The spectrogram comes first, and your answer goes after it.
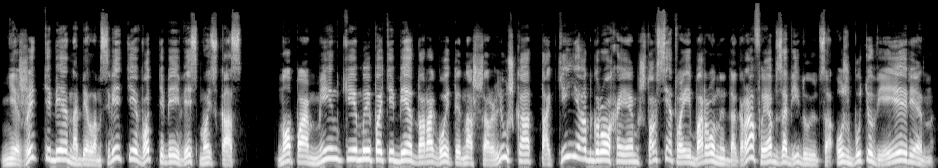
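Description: A man doing a loud, cranky old grandfather. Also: a little high, sing-song, a little slow, no echo, studio quality, voice pushed up. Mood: lecturing. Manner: shouting, folksy old-fashioned speech.

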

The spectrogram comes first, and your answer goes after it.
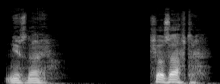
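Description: A brooding young man, voiced by a male audiobook reader, speaks in curt, gloomy phrases, a little louder than the narration. The voice keeps to a low, somber register. The sound is dry and close. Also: slow, husky, dry recording, exaggerated voice. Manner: gloomy and abrupt. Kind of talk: audiobook character reading.

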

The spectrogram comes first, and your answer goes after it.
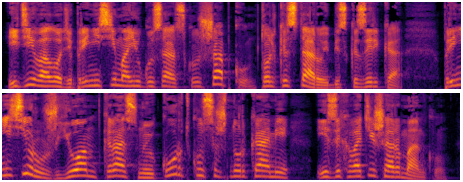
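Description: A man voicing a scheming, bossy boy in a storybook reading, loud and commanding. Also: sits high, very animated, normal speed, no room sound, clean studio sound, voice pushed up. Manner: loud, coaxing, then commanding. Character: scheming, bossy brother who leads the game.

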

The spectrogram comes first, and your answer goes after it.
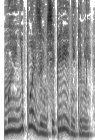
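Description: A woman's voice: a little high, sing-song, a little fast, dark tone, breathy edge, dry recording. Woman narrator doing a chirpy boastful mother, dry close read. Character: chirpy pretentious mother, middle-aged, boastful.

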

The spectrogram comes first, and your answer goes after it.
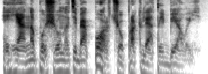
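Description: Man voicing a hoarse old shaman woman. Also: sharp tone. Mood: menacing. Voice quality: low hoarse voice. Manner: slow, curt, menacing. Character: stern old female shaman, imperious and grim.

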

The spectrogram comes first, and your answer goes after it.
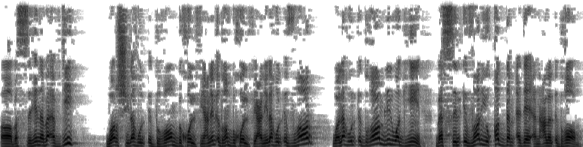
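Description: A male Egyptian religious teacher gives a televised lesson on recitation. His fairly high voice repeats terms slowly and keeps checking with the listeners through rhetorical questions. The broadcast audio sounds muffled and lo-fi. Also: expressive, darkish tone, husky. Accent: Egyptian Arabic.

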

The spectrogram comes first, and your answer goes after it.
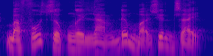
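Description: Male audiobook narrator for a ghost story, husky and dramatic. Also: on the low side, big pitch swings, a little fast.

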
